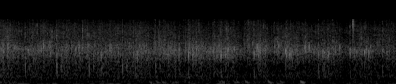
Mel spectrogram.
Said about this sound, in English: So if you would, welcome them back to their seats as they go. Give them a round of applause.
